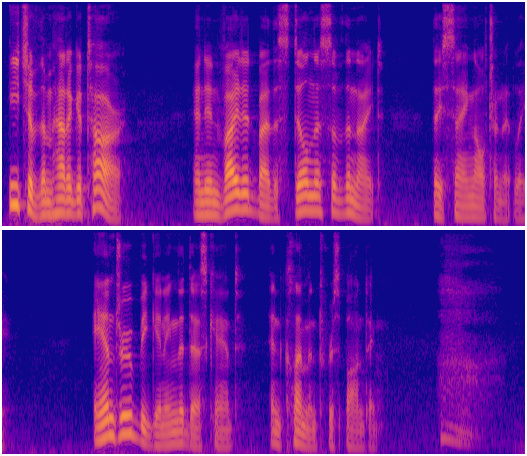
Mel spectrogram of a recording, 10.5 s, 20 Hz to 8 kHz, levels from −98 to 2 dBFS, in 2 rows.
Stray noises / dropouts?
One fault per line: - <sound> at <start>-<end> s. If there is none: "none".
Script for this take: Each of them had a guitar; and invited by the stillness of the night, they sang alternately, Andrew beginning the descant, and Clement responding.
- sigh at 9.6-10.3 s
